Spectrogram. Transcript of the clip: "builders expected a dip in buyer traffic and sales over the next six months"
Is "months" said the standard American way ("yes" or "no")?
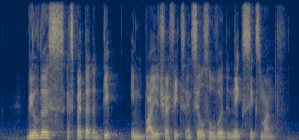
no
